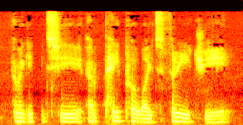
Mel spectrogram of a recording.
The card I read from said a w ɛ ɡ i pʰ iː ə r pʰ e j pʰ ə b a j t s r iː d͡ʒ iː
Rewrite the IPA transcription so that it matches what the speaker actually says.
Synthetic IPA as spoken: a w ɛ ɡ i tʰ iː ə r pʰ e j pʰ ə w a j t θ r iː d͡ʒ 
